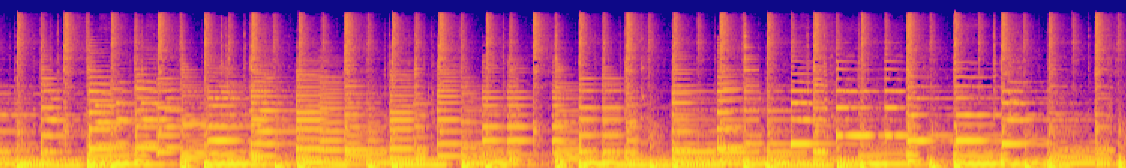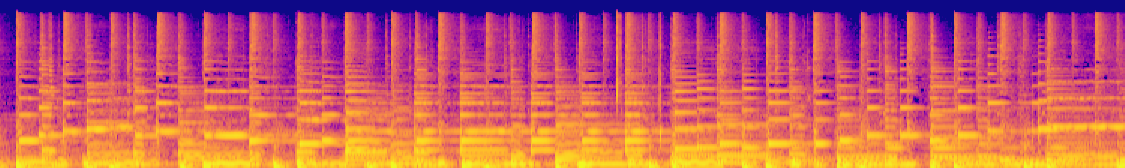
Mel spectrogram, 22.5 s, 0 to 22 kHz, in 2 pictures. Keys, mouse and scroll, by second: 0.8 click, 2.3 ctrl+r, 4.9 click, 5.2 ctrl+r, 7.7 click, 7.8-9.9 middle drag, 7.9 scroll down 1, 8.5 Tab, 9.9-11.0 right drag, 11.0-19.1 middle drag, 13.6 /, 14.6-15.1 scroll down 1, 15.6 scroll down 1, 18.5-19.1 scroll down 1, 19.1 click, 21.4 click.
